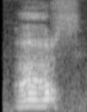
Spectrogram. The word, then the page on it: ars: Xyzyl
